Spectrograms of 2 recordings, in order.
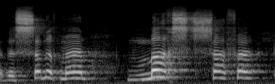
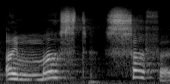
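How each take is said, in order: First: Slow and louder, "must" hit in "Son of Man must suffer"; stress on must. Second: Slow, "I" weighted heavily in "I must suffer"; stress on I. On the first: Preacher to the congregation, slow stress on "must". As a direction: press the word "must" down hard. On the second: Preacher voicing Jesus, slow emphatic "I". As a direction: linger on "I". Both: Shown as a demonstration. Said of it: "And it's emphatic".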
